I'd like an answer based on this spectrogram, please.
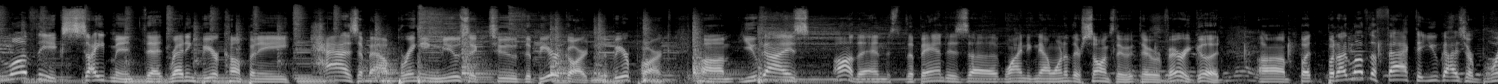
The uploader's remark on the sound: SummerFEST: Bands&Beer at Redding Beer Co. We are on location for SummerFEST: Bands and Beer! Redding Beer Co in Redding, Connecticut.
